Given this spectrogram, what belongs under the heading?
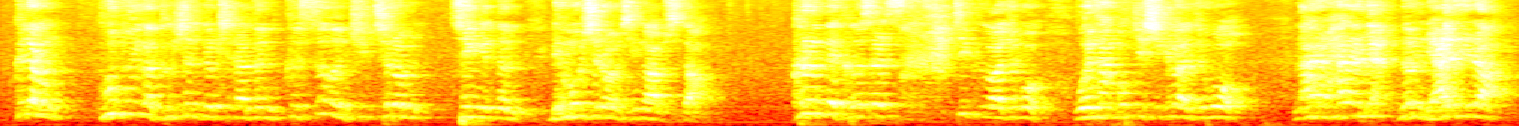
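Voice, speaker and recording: A man's voice: very high-pitched, fairly bright tone, slight background noise. A middle-aged man preaching a sermon as pastor, emphatic and calling for responses from the congregation. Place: church sanctuary. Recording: very echoey church hall, distant mic.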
